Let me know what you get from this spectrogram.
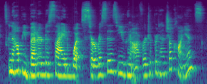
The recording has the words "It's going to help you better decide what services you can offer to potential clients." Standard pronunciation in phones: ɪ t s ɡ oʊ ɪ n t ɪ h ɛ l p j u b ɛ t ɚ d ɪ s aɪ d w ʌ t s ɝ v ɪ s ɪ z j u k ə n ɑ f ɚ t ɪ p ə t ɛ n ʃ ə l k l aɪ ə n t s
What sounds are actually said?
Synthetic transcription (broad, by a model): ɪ t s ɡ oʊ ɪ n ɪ h ɛ l p j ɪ b ɛ t ɚ d ɪ s aɪ d w ʌ t s ɝ v ɪ s ɪ z j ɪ k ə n ɑ f ɚ t ɪ p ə t ɛ n ʃ l k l aɪ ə n t s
